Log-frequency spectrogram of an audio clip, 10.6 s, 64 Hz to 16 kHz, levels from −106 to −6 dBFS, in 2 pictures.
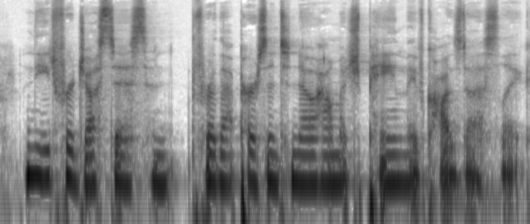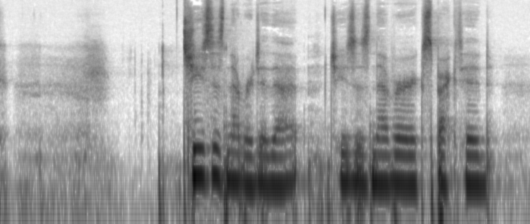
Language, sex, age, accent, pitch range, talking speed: English, female, 20-39, American, 170-195 Hz, 130 wpm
